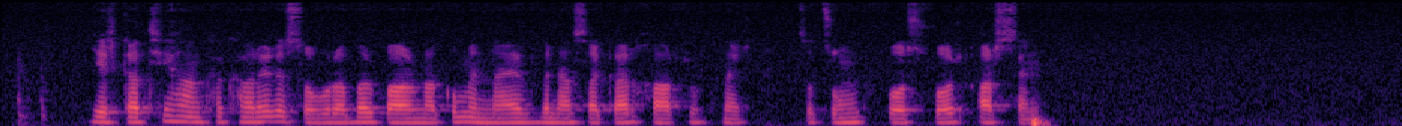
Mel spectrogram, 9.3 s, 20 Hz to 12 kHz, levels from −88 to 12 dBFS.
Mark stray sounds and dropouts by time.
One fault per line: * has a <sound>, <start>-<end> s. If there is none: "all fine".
all fine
